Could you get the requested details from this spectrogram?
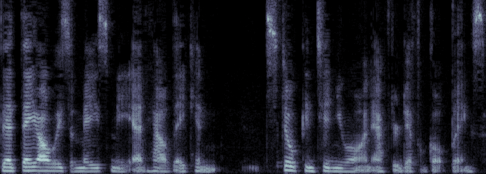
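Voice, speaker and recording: In a strong Texas accent, a woman speaks with vocal fry at a very deep, low pitch and with fairly even intonation, the sound dry and close with no echo. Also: moderate pace. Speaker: ministry leader and coach. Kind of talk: interview conversation.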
